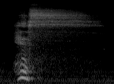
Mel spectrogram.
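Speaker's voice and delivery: soft breathy little hiss; high soft owlet hiss; baby owl hiss. A narrator's reading. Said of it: "hissed the baby owls".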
